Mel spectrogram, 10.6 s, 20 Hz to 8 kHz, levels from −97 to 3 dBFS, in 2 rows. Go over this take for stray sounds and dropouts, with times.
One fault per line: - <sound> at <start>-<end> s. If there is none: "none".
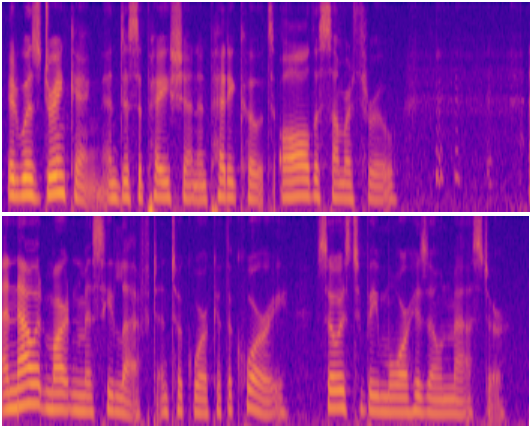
- laugh at 4.2-4.9 s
